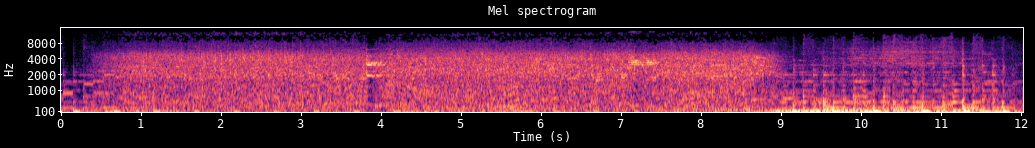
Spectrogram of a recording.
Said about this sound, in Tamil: வட மாவட்டங்களில் பல இடங்களில் வெளுத்து வாங்கிய கனமழை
